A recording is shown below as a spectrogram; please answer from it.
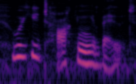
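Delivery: Canadian accent with wide pitch range.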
